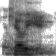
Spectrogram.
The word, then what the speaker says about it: Cillian: Isn't it pronounced Killian?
